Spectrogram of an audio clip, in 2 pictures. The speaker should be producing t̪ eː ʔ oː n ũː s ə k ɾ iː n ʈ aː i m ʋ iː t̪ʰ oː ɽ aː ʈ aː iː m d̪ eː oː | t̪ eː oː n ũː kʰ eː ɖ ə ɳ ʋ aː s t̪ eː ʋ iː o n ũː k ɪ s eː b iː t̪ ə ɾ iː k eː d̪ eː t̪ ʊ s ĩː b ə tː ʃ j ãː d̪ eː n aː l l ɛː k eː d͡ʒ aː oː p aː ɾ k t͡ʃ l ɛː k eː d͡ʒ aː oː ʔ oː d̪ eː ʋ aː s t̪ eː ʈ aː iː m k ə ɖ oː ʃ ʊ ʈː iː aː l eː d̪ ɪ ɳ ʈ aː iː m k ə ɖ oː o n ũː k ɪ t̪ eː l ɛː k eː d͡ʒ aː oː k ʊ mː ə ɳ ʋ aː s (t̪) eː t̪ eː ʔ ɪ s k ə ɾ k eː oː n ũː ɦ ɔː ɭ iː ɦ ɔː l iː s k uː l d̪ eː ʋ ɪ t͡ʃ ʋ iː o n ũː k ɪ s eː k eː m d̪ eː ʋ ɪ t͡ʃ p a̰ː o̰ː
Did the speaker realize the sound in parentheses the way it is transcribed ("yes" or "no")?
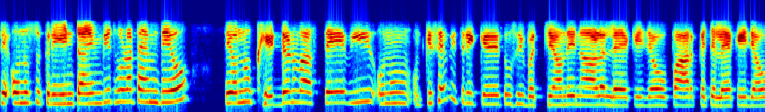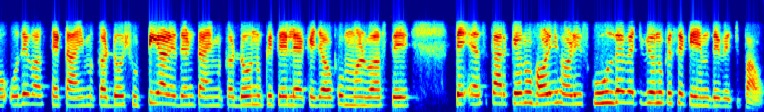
yes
